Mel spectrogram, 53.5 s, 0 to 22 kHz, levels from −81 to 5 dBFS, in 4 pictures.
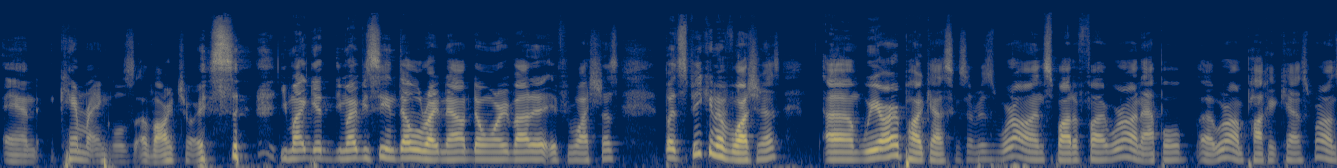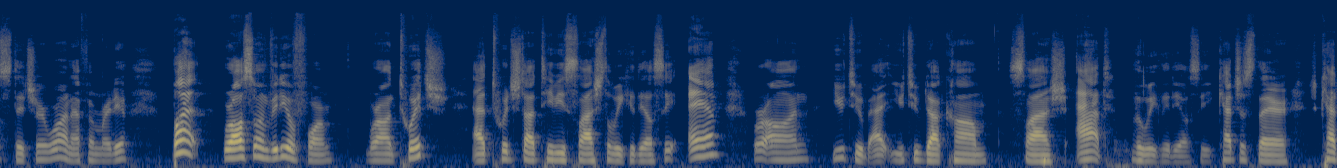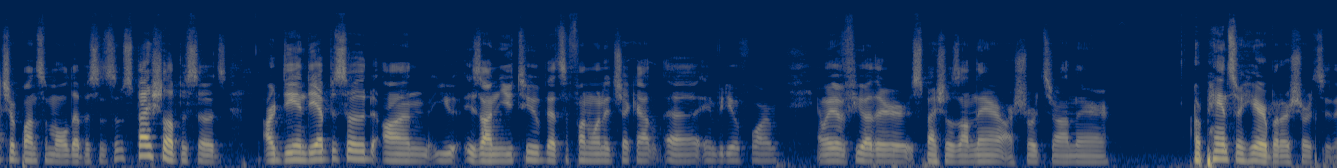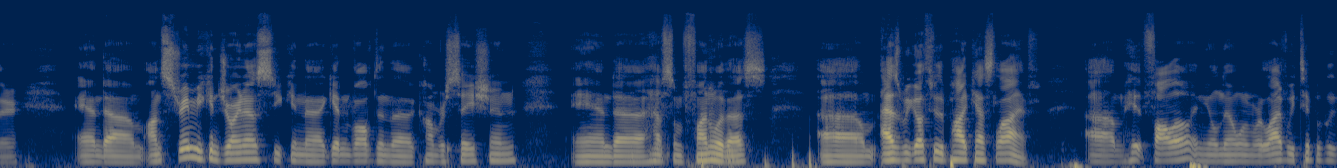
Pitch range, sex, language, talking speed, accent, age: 115-140 Hz, male, English, 195 wpm, American, 20-39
